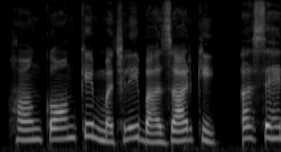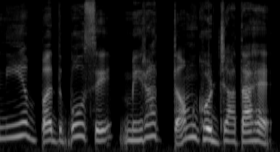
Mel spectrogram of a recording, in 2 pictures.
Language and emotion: Hindi, disgusted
